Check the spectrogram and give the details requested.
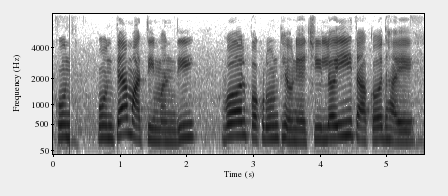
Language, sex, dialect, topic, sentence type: Marathi, female, Varhadi, agriculture, question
